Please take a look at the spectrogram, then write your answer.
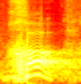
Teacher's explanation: Lanjut ke kha. Adnal halki, ngorok. Ya, harus ngorok. Kalau tidak ngorok tetap merubah makna.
